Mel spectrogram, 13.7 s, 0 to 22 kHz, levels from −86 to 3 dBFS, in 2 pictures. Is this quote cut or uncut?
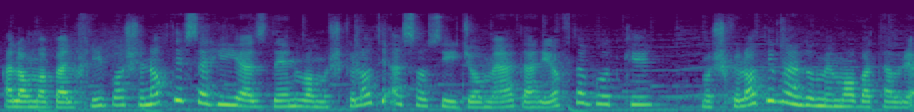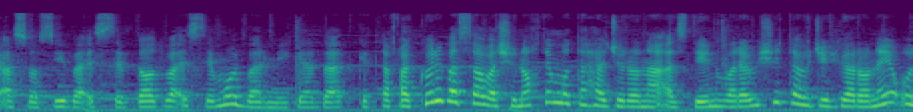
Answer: uncut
